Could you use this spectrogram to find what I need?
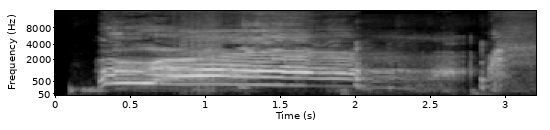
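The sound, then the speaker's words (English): The video game character Clayton lets out a loud, sustained primal scream, a move named Primal Scream, lasting under two seconds, raw, before it breaks off into a few quieter, rougher vocal sounds. “It really starts off strong with just a primal scream, aptly named Primal Scream from our boy Clayton Derulo.”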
